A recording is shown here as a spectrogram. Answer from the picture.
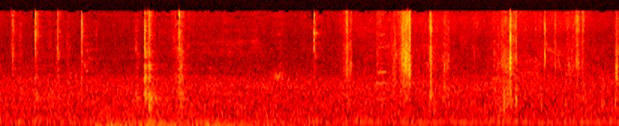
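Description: Light metallic clicks and taps as a hand tool works at the set screws of an antenna mast base, scattered irregularly, over a steady low hum.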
